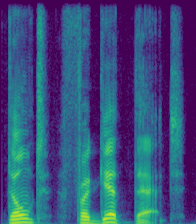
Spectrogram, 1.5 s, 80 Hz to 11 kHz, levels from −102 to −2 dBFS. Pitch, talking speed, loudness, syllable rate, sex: 150 Hz, 120 wpm, -19 LUFS, 3.1 syllables/s, male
